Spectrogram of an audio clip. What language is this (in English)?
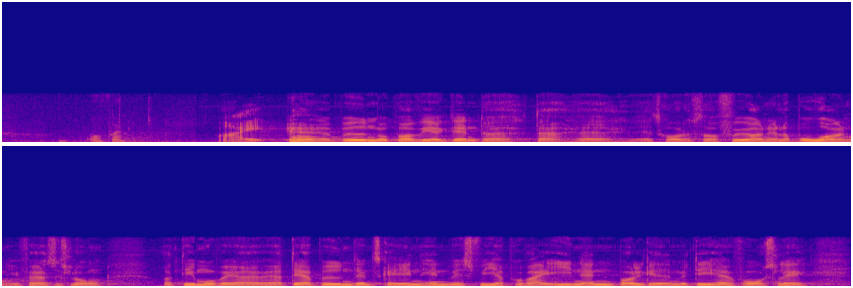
Danish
